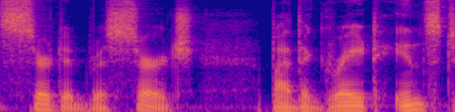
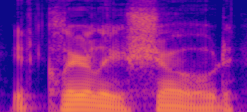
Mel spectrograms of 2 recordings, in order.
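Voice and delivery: ordinary delivery, nothing marked

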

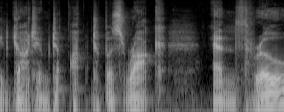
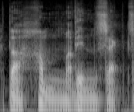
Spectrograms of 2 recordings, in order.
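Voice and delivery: plain reading voice

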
